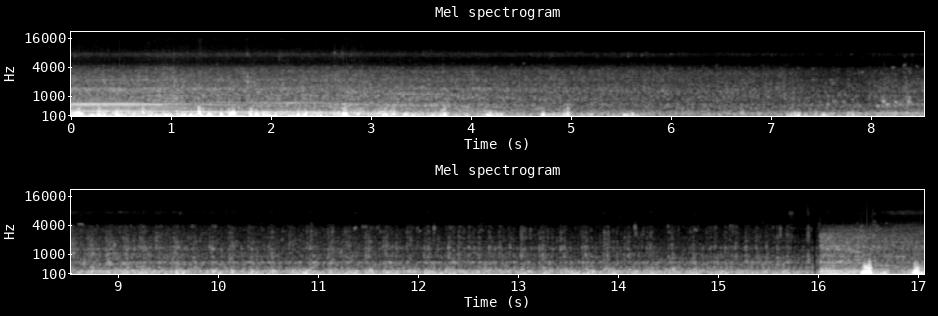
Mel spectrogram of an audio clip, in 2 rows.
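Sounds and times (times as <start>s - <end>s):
boat engine running: 0.0s - 17.0s
water rushing along hull: 0.0s - 17.0s.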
